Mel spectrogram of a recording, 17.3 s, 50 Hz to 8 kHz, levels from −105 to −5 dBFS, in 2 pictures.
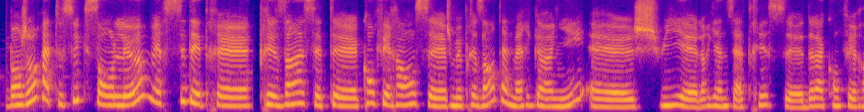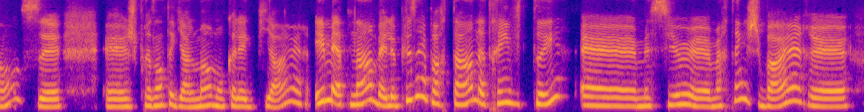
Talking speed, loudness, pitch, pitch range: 170 wpm, -25 LUFS, 235 Hz, 215-275 Hz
